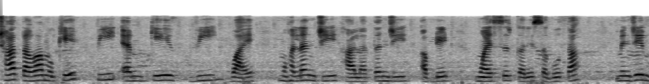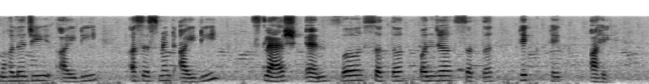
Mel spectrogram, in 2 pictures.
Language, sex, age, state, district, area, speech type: Sindhi, female, 45-60, Uttar Pradesh, Lucknow, rural, read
